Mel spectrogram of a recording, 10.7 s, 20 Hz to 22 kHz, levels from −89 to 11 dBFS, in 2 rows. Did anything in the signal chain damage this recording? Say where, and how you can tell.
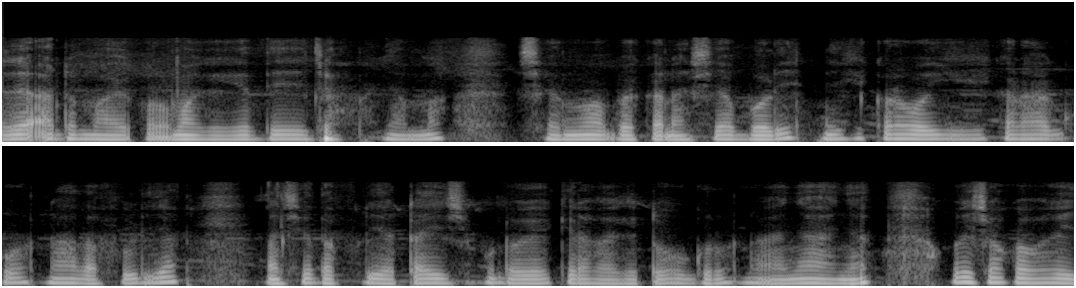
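Yes, bit errors on an ADPCM link damaged it in transmission: pops and rough bursts with level jumps at 1.50–1.67 s, just before "nyama cia ng'ombe kana", and 9.57–10.06 s, after "mũndũ ekĩraga gĩtũngũrũ na". Each corrupted code throws off the G.722 decoder's step size and predictor, so the roughness rings on briefly instead of leaving the dropouts of packet loss.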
